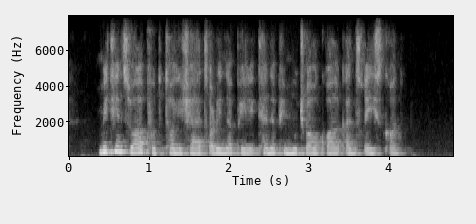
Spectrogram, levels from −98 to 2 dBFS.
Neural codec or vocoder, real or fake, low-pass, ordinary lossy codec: none; real; 7.2 kHz; Opus, 32 kbps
